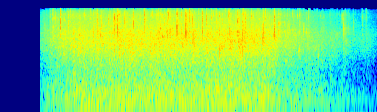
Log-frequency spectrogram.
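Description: Steady rain sets in abruptly after a brief silence, a dense, even hiss of drops on a surface that holds for about four seconds and eases slightly toward the end.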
